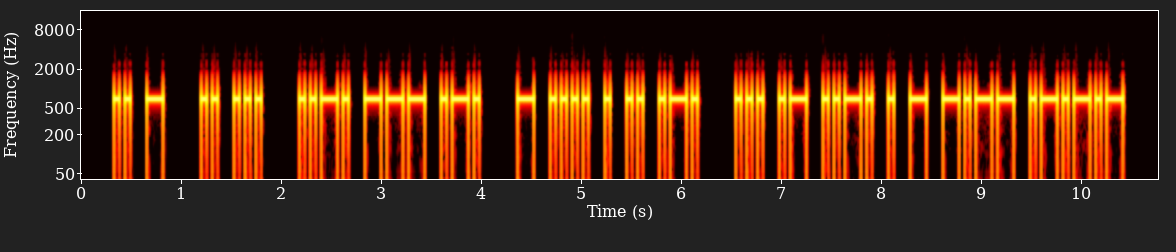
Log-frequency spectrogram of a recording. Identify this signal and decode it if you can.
Morse code, heard as a keyed tone, about 22 wpm, 700 Hz. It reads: IT IS FOR THEIR SAFETY.
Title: Sentences from Top 700 Words 22wpm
